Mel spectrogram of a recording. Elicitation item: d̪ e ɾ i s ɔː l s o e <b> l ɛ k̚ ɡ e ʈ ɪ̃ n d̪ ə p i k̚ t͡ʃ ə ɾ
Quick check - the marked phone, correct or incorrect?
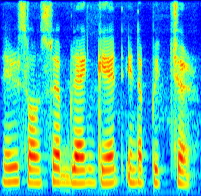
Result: correct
